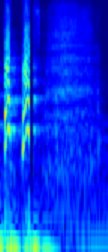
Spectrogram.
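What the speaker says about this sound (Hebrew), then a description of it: "דודיק יצא לשחק בחצר עם הכלב שלומפר" A dog playing in a yard gives two sharp, loud barks in quick succession close by, then falls quiet with a fading tail of room noise.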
